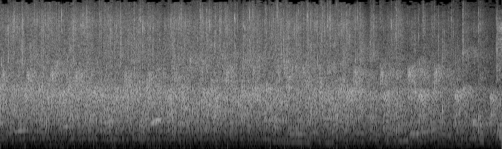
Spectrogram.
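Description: Loud, dense applause fills a tent at a regional gathering of firefighter veterans in Luče, a sustained roar of many hands clapping close by without a break.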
